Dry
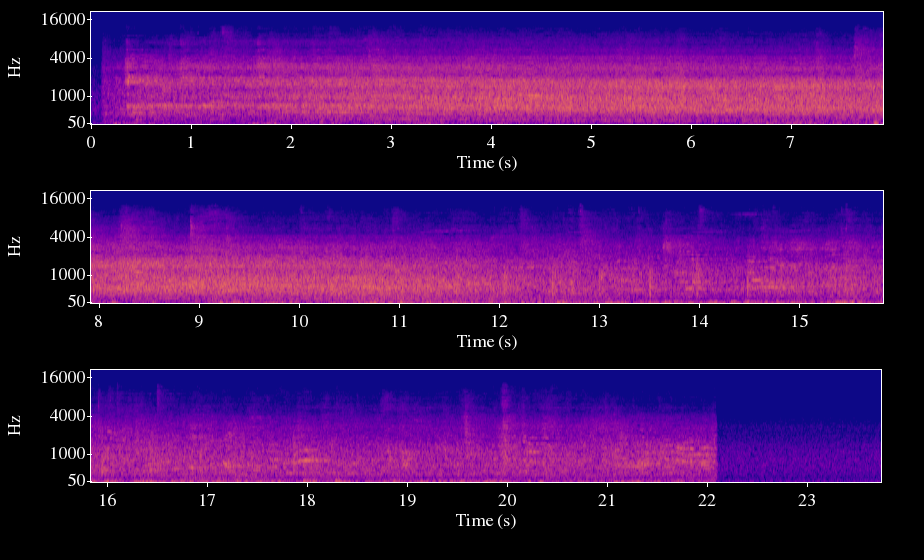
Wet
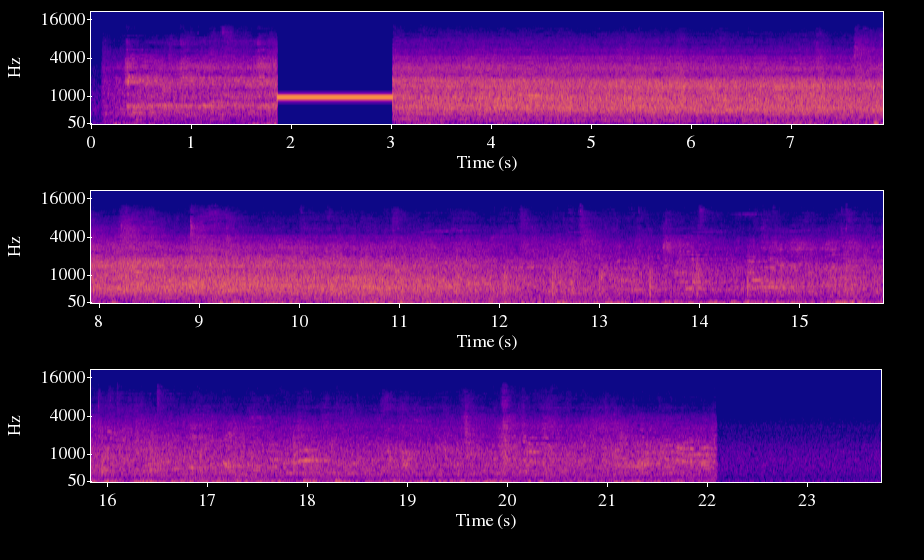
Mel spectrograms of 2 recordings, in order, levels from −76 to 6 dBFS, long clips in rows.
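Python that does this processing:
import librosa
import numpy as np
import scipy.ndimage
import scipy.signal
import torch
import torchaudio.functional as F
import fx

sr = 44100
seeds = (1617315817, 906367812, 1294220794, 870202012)

y = fx.edit(x, sr, fx.bleep(start_s=1.86, length_s=1.16, hz=973.0, db=-14.0), tone=tone)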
